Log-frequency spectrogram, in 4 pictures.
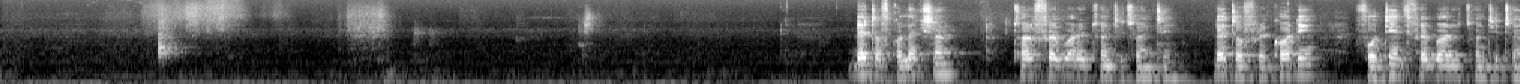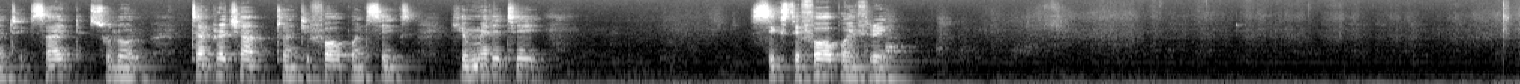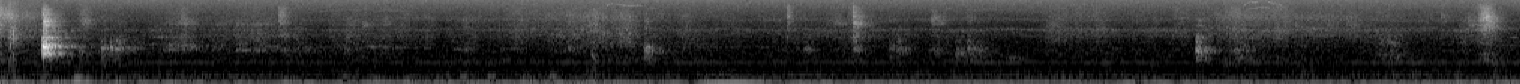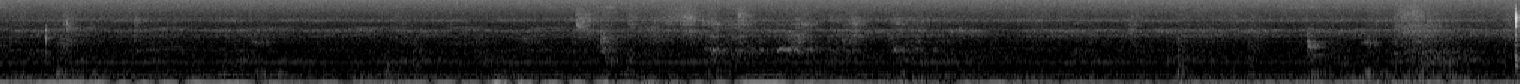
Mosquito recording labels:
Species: no mosquito; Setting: cup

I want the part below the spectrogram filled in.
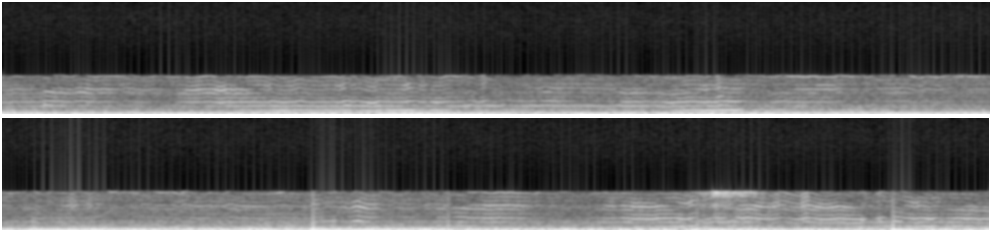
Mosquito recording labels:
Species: mosquito; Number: one; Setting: cup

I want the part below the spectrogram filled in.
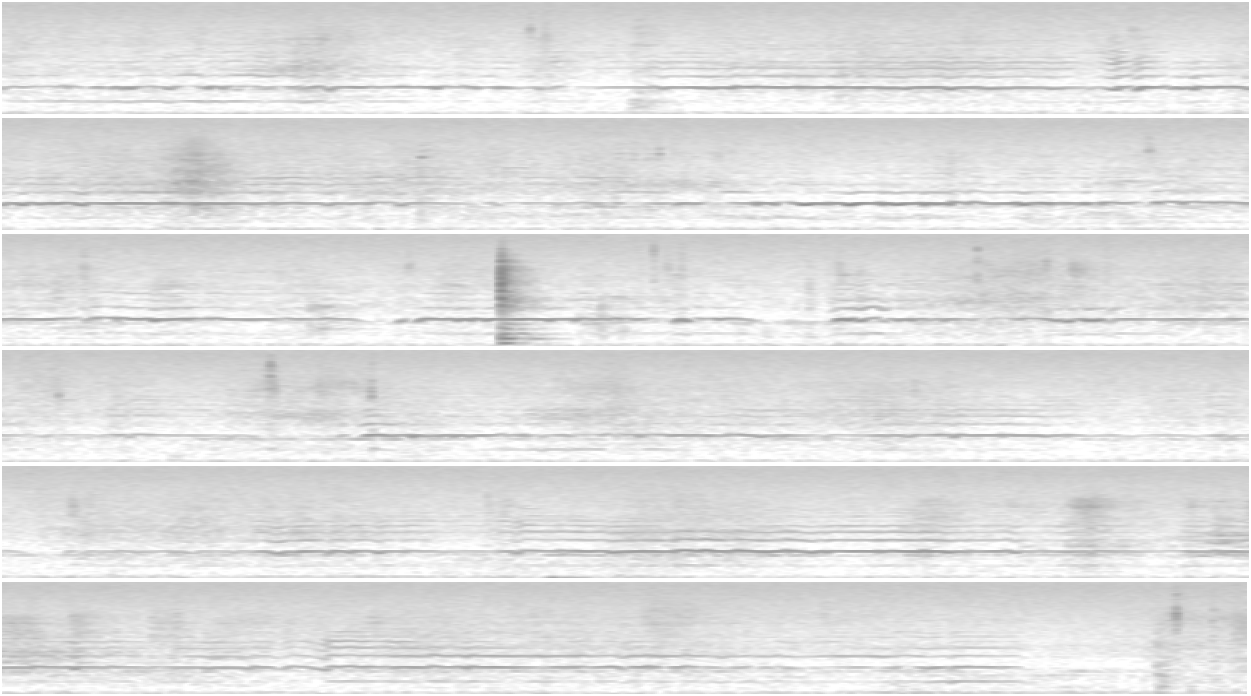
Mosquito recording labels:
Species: Anopheles funestus s.s.; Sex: female; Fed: unfed; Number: one; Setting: cup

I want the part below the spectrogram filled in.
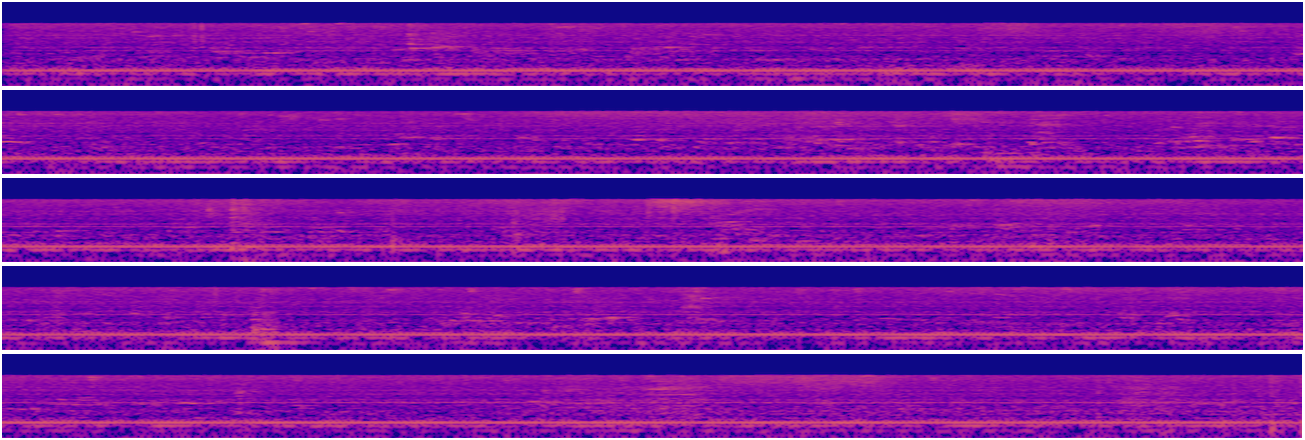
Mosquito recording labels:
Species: no mosquito; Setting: insect culture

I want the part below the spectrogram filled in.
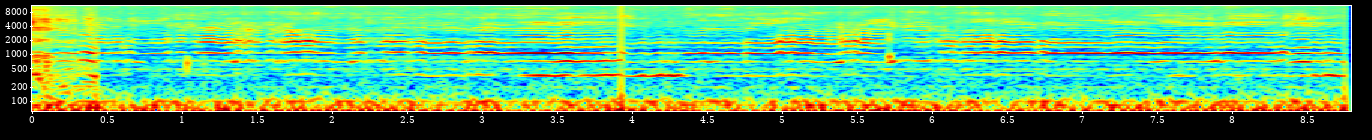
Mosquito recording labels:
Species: Culex quinquefasciatus; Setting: cup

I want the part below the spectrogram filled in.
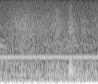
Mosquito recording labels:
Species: no mosquito; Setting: cup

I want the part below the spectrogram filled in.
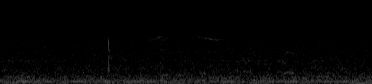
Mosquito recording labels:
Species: Anopheles gambiae s.s.; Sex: female; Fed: unfed; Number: one; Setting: insect culture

